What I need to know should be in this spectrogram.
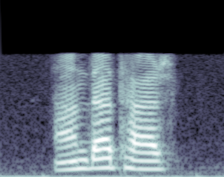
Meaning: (adjective) incessant, continual, unceasing, unremitting; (adverb) incessantly, continually
- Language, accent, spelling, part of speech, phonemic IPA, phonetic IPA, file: Armenian, Eastern Armenian, անդադար, adjective / adverb, /ɑndɑˈtʰɑɾ/, [ɑndɑtʰɑ́ɾ], Hy-անդադար.ogg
